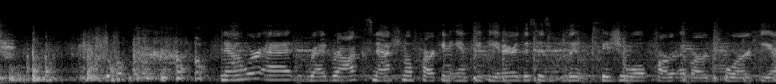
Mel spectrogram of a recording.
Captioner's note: laughter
